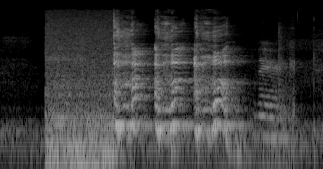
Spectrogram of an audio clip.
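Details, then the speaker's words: Voluntary cough from ALS patients with adequate, normal airway protection during swallowing, shown in a speech-language therapist's video vignette on airway protection; voluntary cough with adequate airway protection in ALS. "we'll start with two ALS patients that have adequate or normal airway protection during swallowing"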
